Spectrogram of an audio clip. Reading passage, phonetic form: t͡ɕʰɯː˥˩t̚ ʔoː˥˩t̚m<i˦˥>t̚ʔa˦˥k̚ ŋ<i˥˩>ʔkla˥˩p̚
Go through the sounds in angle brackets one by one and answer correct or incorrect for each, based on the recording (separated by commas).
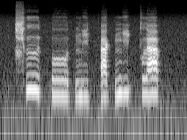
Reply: correct, correct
